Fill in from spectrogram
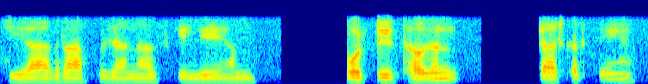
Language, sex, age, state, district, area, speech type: Urdu, male, 18-30, Delhi, Central Delhi, urban, conversation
